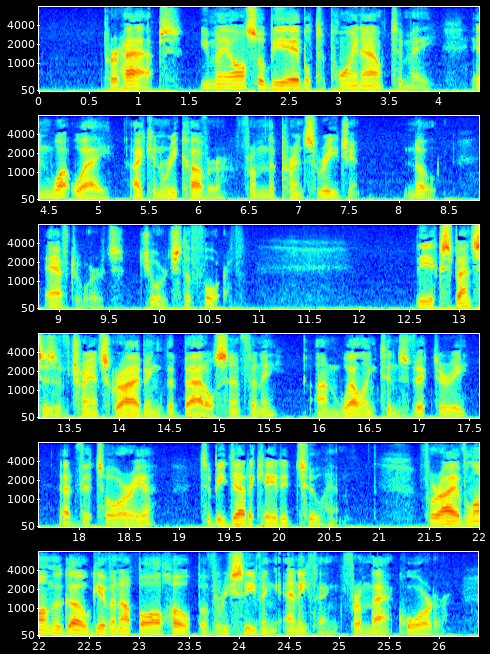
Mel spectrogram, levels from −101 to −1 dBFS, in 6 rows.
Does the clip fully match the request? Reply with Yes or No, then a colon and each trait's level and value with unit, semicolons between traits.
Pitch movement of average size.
Yes: average, 3.1 semitones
